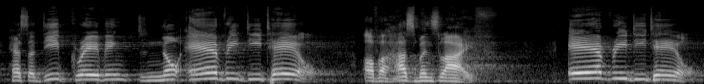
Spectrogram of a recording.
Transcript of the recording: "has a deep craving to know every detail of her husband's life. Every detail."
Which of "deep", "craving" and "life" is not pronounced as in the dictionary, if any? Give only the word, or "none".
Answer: none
